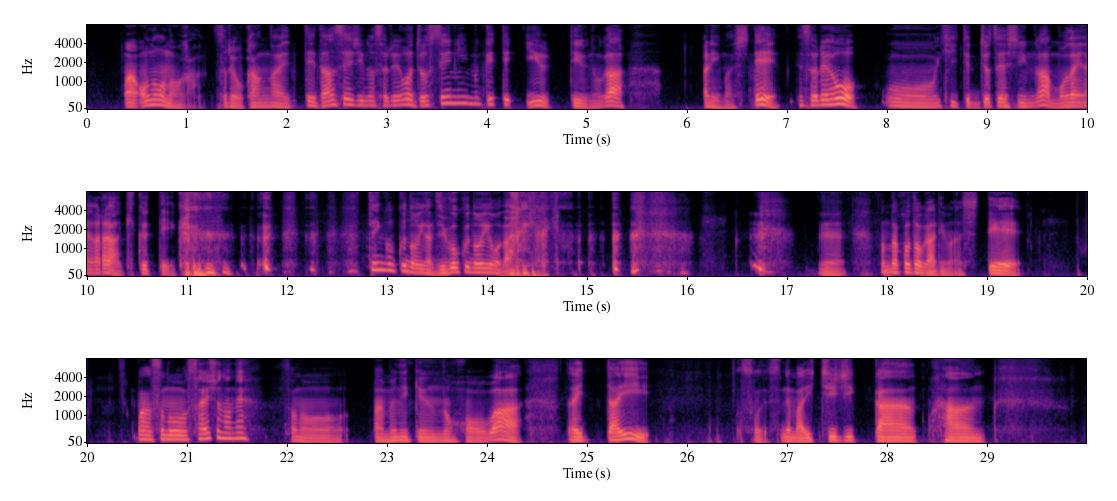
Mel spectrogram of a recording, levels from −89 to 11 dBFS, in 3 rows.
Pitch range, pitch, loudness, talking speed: 115-155 Hz, 125 Hz, -22 LUFS, 230 characters per minute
